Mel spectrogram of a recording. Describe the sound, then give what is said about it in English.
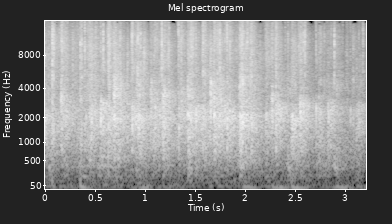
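An audience applauds to welcome a guest speaker, with steady, dense clapping from many hands that holds level and then tapers off. “So let's give a warm welcome to our guests.”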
